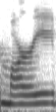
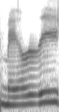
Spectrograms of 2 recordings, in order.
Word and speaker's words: Mari: I call her Mari, but I think they pronounce it Mary technically.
